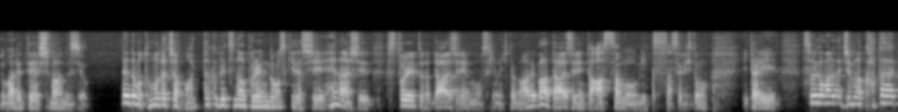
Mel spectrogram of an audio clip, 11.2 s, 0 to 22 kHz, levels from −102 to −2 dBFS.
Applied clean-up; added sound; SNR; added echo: neural mask model Resemble Enhance denoiser.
